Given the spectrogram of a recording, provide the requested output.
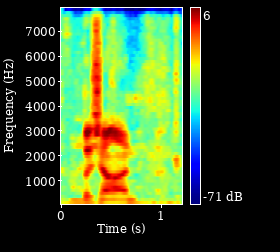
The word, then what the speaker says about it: Bijan: How you pronounce my name is Bijan. For everybody that's out there. I know a lot of people say Bijan, but it's Bijan. It's Bijan. Bijan.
